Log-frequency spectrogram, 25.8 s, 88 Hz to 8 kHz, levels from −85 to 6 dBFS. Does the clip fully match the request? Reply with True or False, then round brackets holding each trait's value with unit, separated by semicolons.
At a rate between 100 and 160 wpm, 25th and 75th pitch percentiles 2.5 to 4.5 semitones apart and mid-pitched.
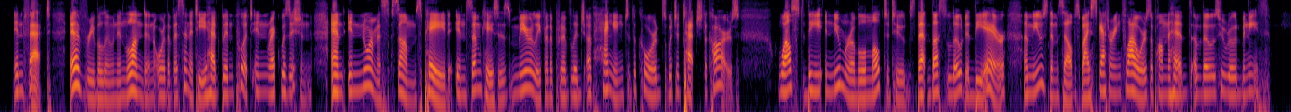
True (140 wpm; 3.7 semitones; 180 Hz)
